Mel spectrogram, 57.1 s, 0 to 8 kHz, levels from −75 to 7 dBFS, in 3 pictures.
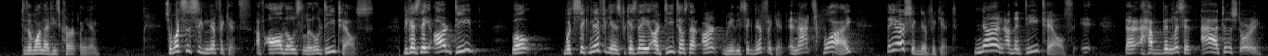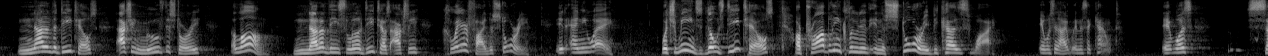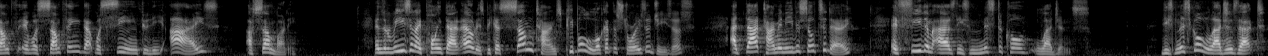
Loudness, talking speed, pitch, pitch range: -21 LUFS, 145 wpm, 210 Hz, 185-260 Hz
